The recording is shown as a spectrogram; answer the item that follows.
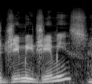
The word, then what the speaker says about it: Gimme Gimmes: Let's talk about Me First, and I think it's a soft G on this, the Jimmy Jimmies.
